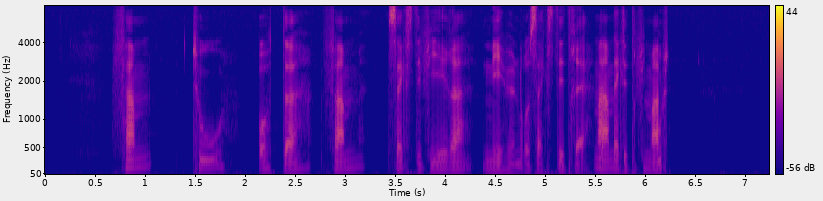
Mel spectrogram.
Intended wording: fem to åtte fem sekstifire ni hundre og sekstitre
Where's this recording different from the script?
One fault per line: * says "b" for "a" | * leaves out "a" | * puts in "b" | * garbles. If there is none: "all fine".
* garbles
